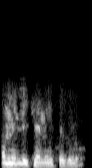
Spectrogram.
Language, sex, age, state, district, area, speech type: Bengali, male, 30-45, West Bengal, Paschim Bardhaman, urban, conversation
